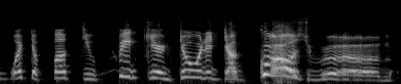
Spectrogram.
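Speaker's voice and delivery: usual speaking voice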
